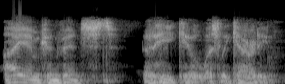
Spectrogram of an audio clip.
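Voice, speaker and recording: A shrewd, folksy police lieutenant in a vintage radio mystery. His voice is low and husky, his manner casual and slyly probing. The old recording is muffled. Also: big pitch swings, a little slow, heavily acted. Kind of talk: 1970s radio drama acting.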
